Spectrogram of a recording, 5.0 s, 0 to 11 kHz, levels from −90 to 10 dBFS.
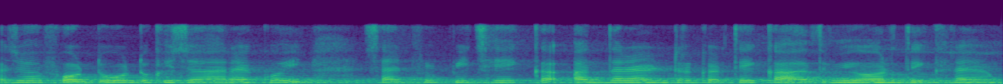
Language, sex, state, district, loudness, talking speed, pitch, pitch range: Hindi, female, Chhattisgarh, Raigarh, -17 LUFS, 240 wpm, 230 Hz, 215-240 Hz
